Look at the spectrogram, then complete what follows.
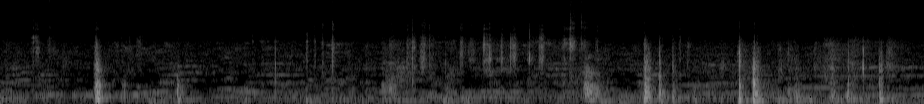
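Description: Scattered light knocks and taps of peeled cassava chunks being set down and handled in a plastic basin, several clustered near the middle.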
